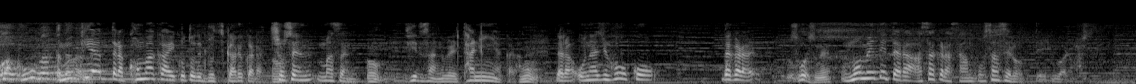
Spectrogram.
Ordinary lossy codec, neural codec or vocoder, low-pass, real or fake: none; none; 7.2 kHz; real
